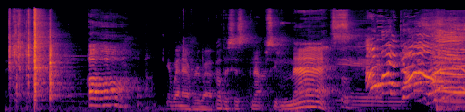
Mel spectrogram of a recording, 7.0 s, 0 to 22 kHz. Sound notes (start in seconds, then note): 0.1 plastic clanks; 1.5 gasps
